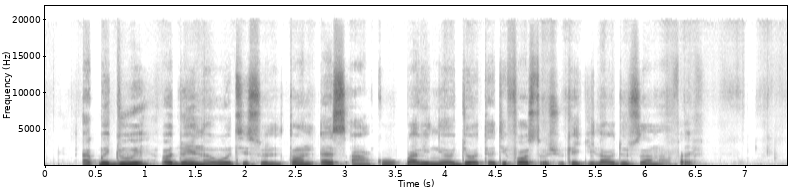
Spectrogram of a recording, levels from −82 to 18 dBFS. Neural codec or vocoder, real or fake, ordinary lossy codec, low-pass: autoencoder, 48 kHz, 128 numbers a frame, DAC-VAE, trained on Japanese speech; fake; none; none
